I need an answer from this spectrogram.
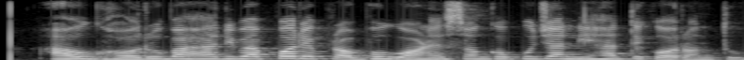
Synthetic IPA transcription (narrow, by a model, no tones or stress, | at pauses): awɡʱɔɾubaɦaɾibapɔɾepɾɔbʱuɡɔɽ̃esɔŋkɔpud͡ʒaniɦat̪ikɔɾɔnt̪u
